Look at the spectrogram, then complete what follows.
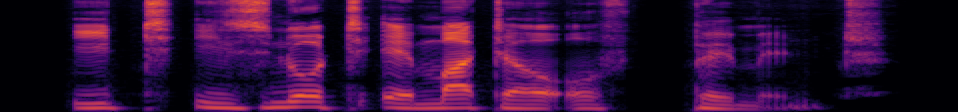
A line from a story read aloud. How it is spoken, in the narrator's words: Torhart rumbled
